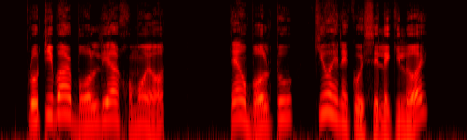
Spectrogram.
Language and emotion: Assamese, disgusted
